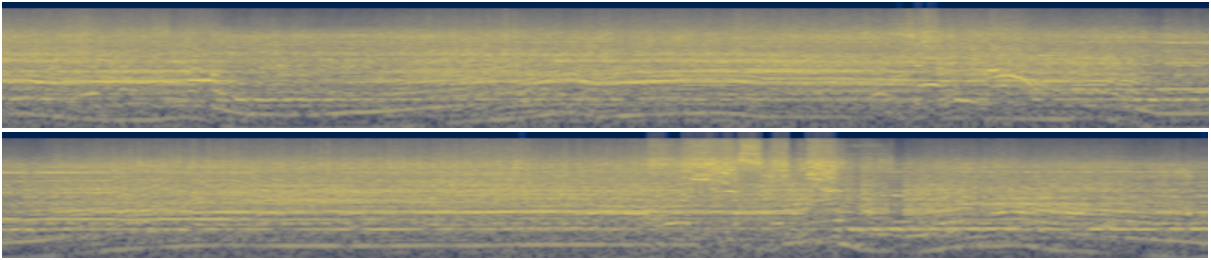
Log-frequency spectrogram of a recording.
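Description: Demolition derby cars' engines revving hard, their pitch rising and falling again and again as they push and spin in the pit.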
